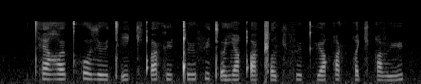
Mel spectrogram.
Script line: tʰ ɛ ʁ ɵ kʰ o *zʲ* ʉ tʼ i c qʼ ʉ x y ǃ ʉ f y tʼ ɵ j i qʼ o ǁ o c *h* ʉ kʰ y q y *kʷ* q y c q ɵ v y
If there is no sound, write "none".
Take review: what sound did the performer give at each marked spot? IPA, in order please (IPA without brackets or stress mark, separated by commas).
z, f, k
